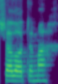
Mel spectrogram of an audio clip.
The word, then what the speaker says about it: Charlotte Mach: the German one is Charlotte Mach, and then if you go for the English one, it's Charlotte, and then just leave out the last name because it doesn't do English well.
